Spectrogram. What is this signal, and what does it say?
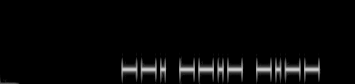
Morse code, heard as a keyed tone, about 25 wpm, 700 Hz. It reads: GQY
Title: USA Call Sign Postfixes - 3 Letters 25wpm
